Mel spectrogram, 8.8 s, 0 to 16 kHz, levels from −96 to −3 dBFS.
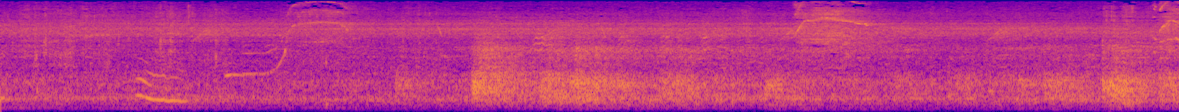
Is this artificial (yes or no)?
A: no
